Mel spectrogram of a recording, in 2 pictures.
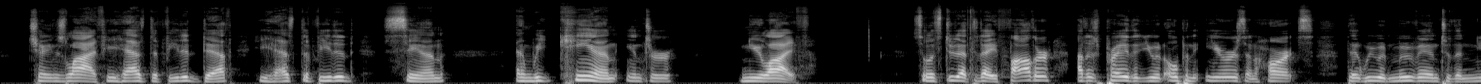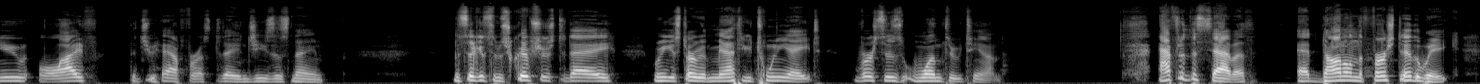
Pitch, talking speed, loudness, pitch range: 155 Hz, 160 wpm, -17 LUFS, 140-170 Hz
